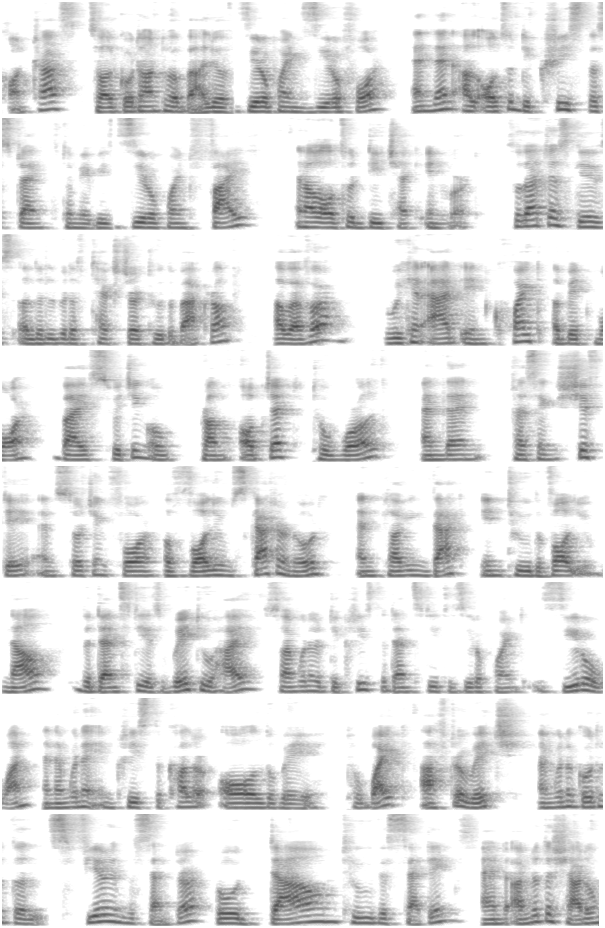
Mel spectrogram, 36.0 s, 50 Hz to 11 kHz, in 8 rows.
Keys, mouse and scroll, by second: 1.7 click, 3.0 scroll down 2, 3.9-5.3 drag, 6.6 click, 8.1 scroll up 2, 8.6-9.0 shift+middle drag, 10.2-10.8 scroll down 2, 11.0-12.1 shift+middle drag, 12.1-13.3 scroll down 1, 15.2-16.4 drag, 16.9 middle click, 17.8 shift+a, 21.3-22.5 drag, 24.5-27.3 drag, 27.6 click, 31.8 click, 33.2-35.8 scroll down 10, 35.9-36.0 drag.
